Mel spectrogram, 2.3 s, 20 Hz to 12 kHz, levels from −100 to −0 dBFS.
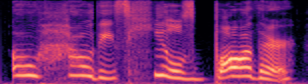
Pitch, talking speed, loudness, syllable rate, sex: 300 Hz, 130 wpm, -17 LUFS, 3.7 syllables/s, female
